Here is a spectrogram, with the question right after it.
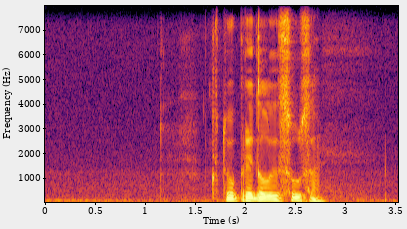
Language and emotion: Russian, neutral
